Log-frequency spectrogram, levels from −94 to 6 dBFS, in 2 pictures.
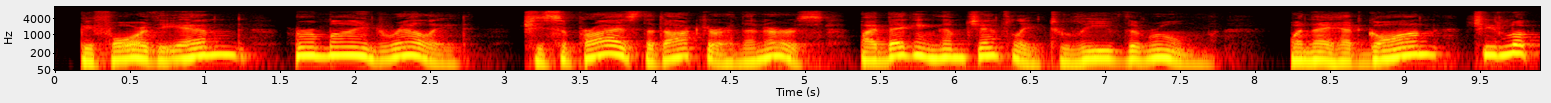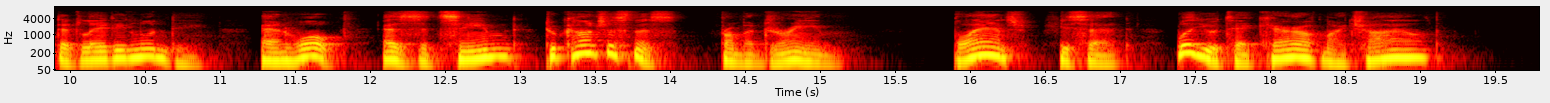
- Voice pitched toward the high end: No, low, 130 Hz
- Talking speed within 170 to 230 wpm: No, average, 150 wpm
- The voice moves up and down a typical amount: No, wide, 7.0 semitones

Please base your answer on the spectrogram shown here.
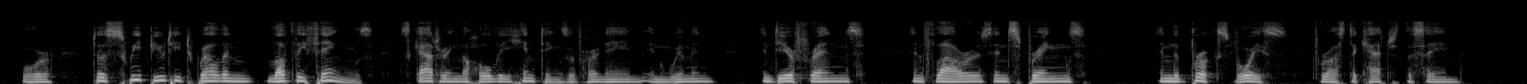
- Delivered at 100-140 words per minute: Yes, slow, 135 wpm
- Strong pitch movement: No, average, 3.0 semitones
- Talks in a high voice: No, low, 130 Hz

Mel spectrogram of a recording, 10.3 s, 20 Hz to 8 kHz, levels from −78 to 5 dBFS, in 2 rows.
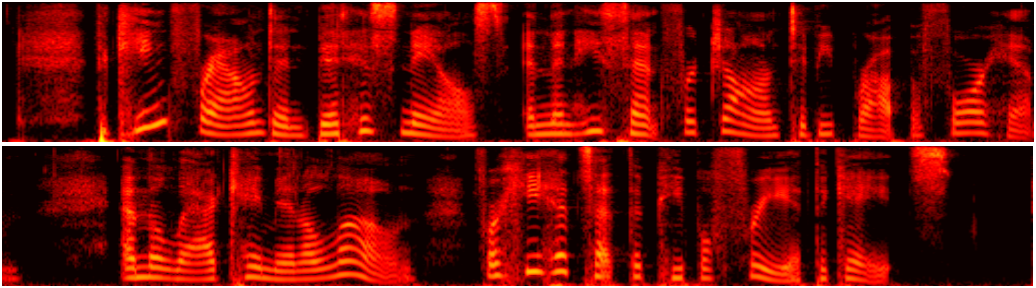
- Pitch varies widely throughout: No, average, 4.1 semitones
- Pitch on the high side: Yes, high, 205 Hz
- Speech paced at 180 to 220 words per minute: Yes, average, 200 wpm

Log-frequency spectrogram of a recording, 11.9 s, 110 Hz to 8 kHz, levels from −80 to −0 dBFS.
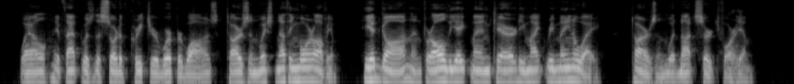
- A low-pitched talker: Yes, low, 110 Hz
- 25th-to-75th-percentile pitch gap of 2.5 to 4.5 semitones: Yes, average, 3.0 semitones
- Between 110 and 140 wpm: No, average, 175 wpm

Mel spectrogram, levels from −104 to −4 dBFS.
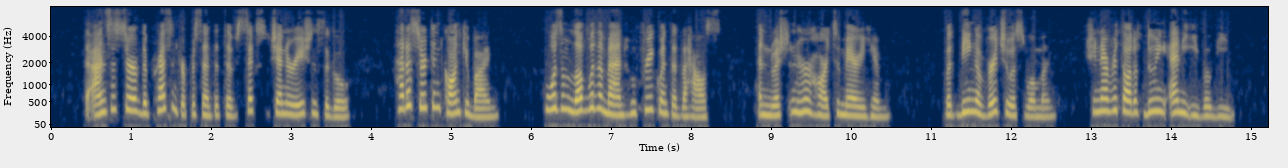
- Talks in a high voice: Yes, high, 230 Hz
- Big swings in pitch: Yes, wide, 6.1 semitones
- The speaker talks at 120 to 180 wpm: Yes, average, 175 wpm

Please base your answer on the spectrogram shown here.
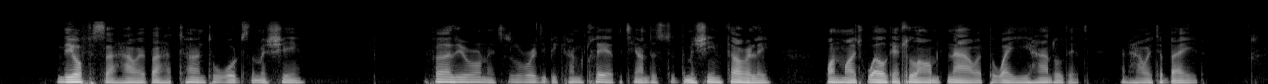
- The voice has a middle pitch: No, low, 100 Hz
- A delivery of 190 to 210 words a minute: No, average, 180 wpm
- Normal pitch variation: No, narrow, 1.8 semitones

